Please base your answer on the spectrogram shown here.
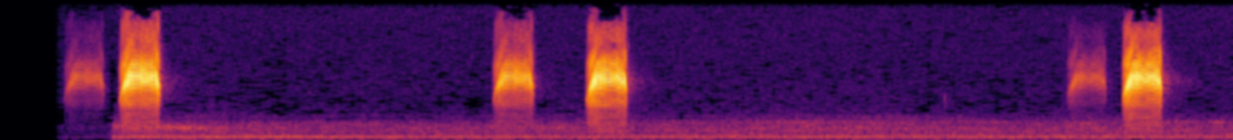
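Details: An American woodcock (Scolopax minor), a forest-dwelling shorebird, gives its short, buzzy nasal peent call in pairs a few seconds apart.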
